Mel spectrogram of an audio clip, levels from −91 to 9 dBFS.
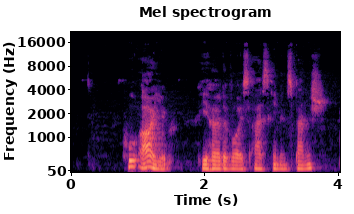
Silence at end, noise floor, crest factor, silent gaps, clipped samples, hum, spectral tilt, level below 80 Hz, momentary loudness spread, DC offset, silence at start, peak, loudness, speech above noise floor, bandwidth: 0.25 s; -64 dBFS; 18 dB; none; under 0.1%; none; -6.5 dB/octave; -54 dBFS; 11 LU; under 0.1%; 0.8 s; -2 dBFS; -20 LUFS; 45 dB; 12.5 kHz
